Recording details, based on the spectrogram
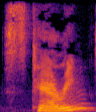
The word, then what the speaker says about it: staring: Staring, sem pronunciar o G, blankly, blankly.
